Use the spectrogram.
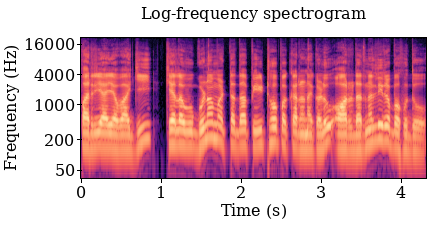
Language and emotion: Kannada, neutral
